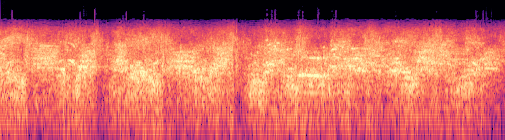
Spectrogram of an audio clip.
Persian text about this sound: این صدای همخونی دانشجوهاست در یکی از پاییزهای خیس تاریخ دانشگاه تهران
